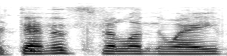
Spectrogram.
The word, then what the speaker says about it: Denis Villeneuve: Dennis, however you say it, Denis Villeneuve. Denis Villeneuve. Okay. Denis. I'll just call him Denis. Or Dennis Villeneuve. Dennis Villeneuve. Yes, I've heard people pronounce his name that way.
